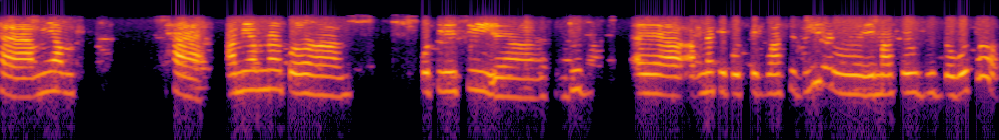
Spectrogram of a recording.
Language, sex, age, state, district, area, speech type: Bengali, female, 45-60, West Bengal, Birbhum, urban, conversation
